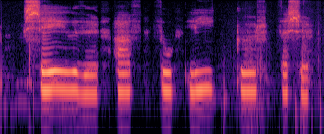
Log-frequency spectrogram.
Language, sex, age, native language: Icelandic, female, 10, Icelandic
